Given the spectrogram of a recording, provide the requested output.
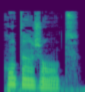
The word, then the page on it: contingent: francais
